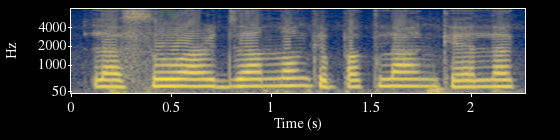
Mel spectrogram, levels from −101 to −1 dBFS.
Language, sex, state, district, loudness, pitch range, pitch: Karbi, female, Assam, Karbi Anglong, -11 LUFS, 235-250 Hz, 245 Hz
